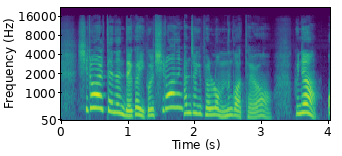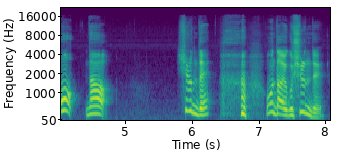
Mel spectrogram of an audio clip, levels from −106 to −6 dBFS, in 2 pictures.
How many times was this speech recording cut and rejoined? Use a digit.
3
